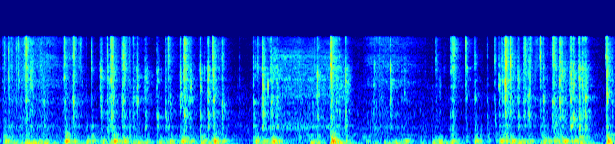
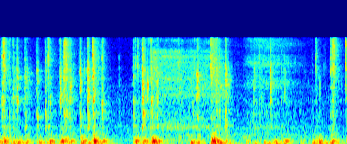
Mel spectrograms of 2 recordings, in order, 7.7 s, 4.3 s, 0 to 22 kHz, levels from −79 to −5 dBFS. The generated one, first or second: first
